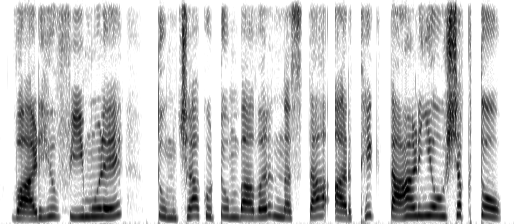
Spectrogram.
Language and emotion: Marathi, fearful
